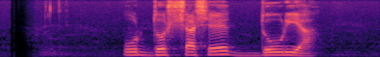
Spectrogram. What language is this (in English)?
Bangla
